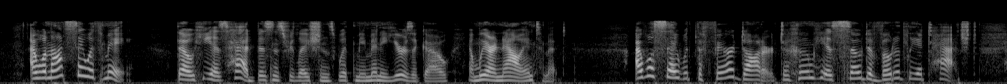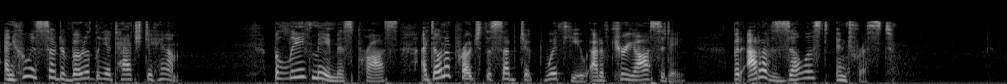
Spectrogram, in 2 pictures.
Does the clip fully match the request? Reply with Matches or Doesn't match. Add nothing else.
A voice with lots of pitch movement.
Matches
